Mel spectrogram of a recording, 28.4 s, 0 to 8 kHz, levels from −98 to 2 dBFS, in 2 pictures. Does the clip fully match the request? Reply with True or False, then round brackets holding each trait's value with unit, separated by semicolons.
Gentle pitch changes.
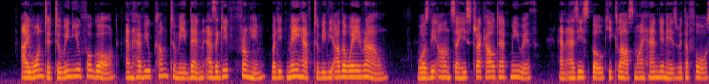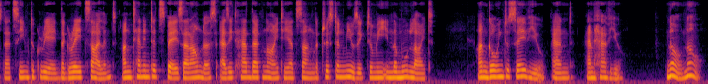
True (2.2 semitones)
